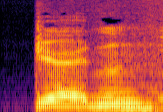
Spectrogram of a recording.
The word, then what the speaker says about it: Jordan: It's pronounced Jordan.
